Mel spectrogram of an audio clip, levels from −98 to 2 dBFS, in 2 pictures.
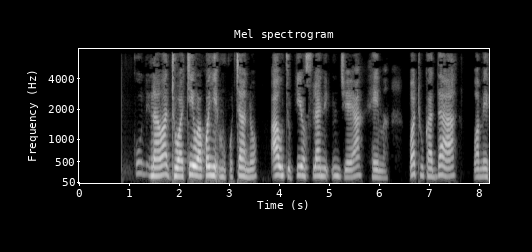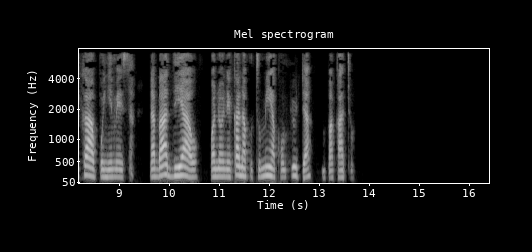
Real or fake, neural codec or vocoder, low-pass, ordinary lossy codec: fake; codec, 16 kHz, 1 kbps, X-Codec, WavLM features, trained on Multilingual LibriSpeech; 7.2 kHz; MP3, 32 kbps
